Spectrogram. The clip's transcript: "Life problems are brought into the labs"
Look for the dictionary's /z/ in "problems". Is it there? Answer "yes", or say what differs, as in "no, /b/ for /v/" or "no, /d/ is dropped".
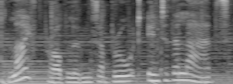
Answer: yes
